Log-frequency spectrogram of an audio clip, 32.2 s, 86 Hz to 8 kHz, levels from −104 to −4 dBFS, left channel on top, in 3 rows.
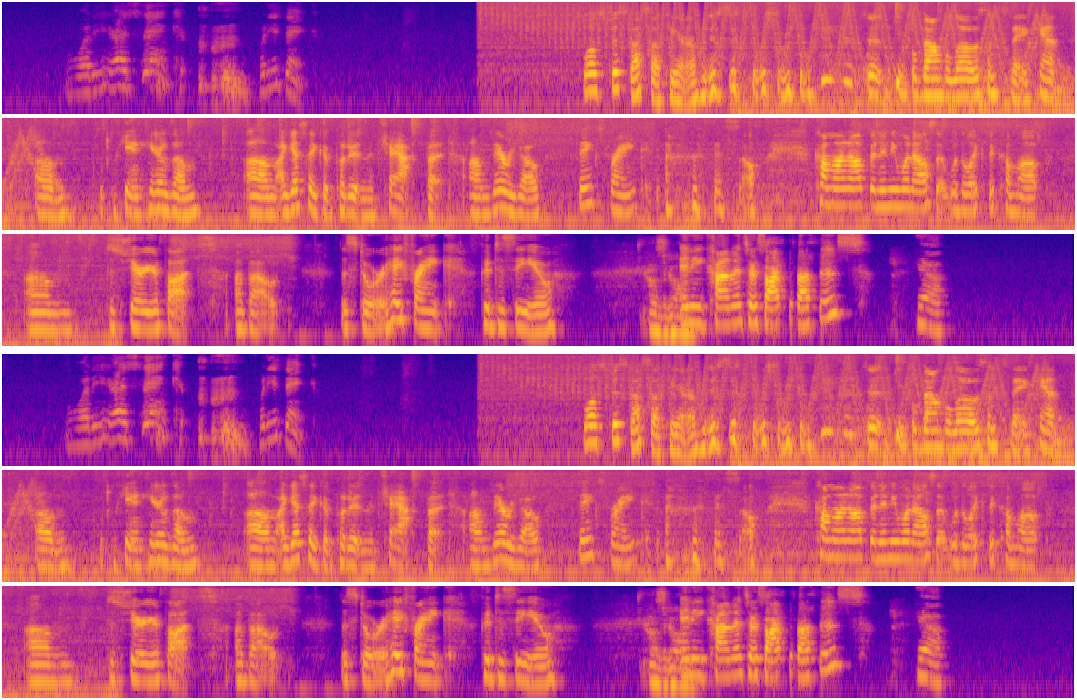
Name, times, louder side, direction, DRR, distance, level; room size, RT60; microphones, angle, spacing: voice 1, 0.6-3.0, right 4 dB, 55° right, 0.6 m, -41 dB
sound 1, 4.8-11.5, left 3 dB, 65° left, 1.9 m, -36 dB
voice 2, 5.8-11.4 11.7-12.7 13.2-21.1 21.7-22.2 22.5-24.2 24.9-27.1 28.2-30.1, left 2 dB, 20° left, 0.4 m, -24 dB
sound 2, 7.3-22.7, left 1 dB, 80° left, 1.6 m, -35 dB
sound 3, 15.7-17.3 19.2-21.3 23.1-24.8 25.8-25.9, left 4 dB, 40° left, 0.9 m, -42 dB
voice 3, 27.8-28.6 30.3-30.8, equal, 5° right, 0.9 m, -32 dB
3.5 x 2.8 x 4.3 m
head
